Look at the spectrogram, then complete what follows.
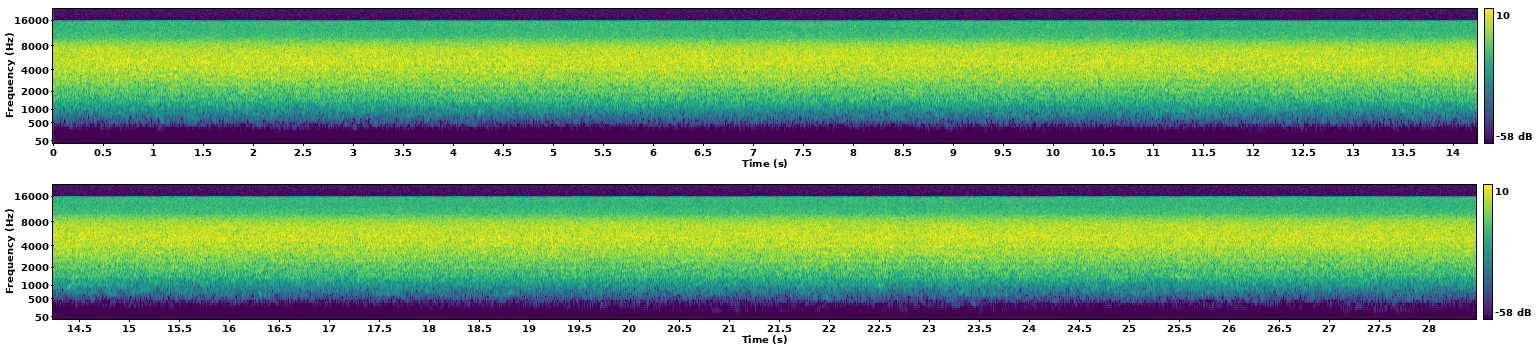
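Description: Park fountain's central jet spraying and falling back into its basin: a steady, even splashing hiss of water.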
